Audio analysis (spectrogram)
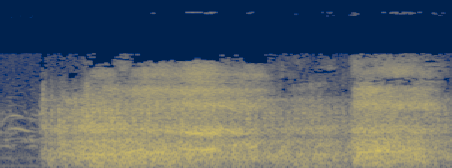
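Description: Someone blows their nose loudly: a long, rough, honking blast followed by a brief dip and a second forceful burst, with no talking over it.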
